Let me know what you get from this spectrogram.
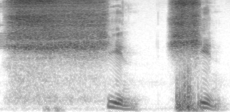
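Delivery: "Shin" with a long hushing sh; "Shin", ch as in French chat; "Shin" comme le che; Arabic letter Shin. Shown as a demonstration. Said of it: "c'est le che".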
